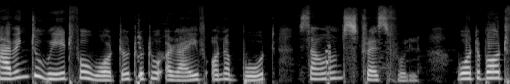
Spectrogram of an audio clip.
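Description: Repeated frames in this speech clip: a run of compressed frames reached the decoder twice, so it replays the same slice of audio. A 144 ms block repeats at 1.36 s and a 48 ms block at 3.25 s, each heard as a brief stutter that lengthens the audio.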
